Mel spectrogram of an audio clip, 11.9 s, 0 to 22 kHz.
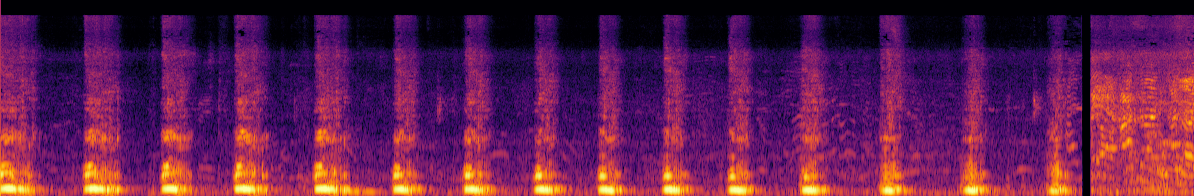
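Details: San Diego Zoo lion finishing a roar with a steady train of about fourteen deep, short grunts, roughly one every 0.7 seconds, fading away before crowd noise and handling sounds take over.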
